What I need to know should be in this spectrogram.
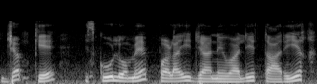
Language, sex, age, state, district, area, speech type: Urdu, male, 30-45, Delhi, East Delhi, urban, spontaneous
